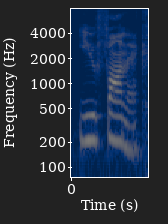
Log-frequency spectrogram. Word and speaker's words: Euphonik: es su casa, Mi Casa, comma, and then euphonic, which is spelled EUPHONIK.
